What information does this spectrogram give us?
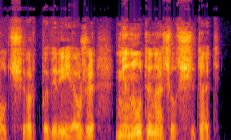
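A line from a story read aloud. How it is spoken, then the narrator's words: Exclamation. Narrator (Russian): Едва увидев, как голова Рэя показалась из воды, Джейк воскликнул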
